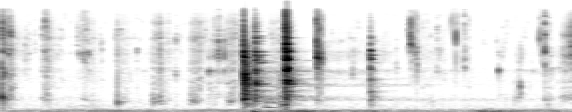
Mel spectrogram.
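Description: Close-up biting and chewing of crisp young ambarella fruit dipped in shrimp paste: a string of short wet crunches and clicks, the two loudest about two and a half and three seconds in.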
